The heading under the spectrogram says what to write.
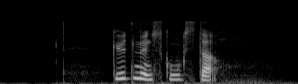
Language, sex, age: Norwegian, female, 42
